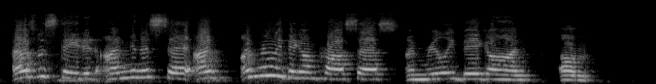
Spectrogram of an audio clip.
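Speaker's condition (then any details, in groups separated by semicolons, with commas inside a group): No condition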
